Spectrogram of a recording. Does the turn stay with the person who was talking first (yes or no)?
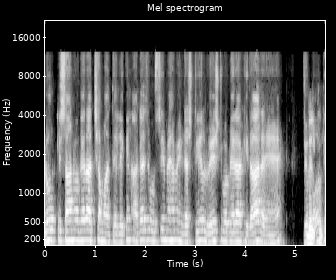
yes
